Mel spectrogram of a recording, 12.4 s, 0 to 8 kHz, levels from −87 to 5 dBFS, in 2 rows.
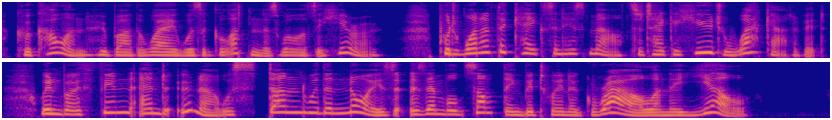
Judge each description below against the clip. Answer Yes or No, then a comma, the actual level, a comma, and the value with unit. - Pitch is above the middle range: Yes, high, 200 Hz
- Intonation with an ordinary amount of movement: No, wide, 8.6 semitones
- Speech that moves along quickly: Yes, fast, 230 wpm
